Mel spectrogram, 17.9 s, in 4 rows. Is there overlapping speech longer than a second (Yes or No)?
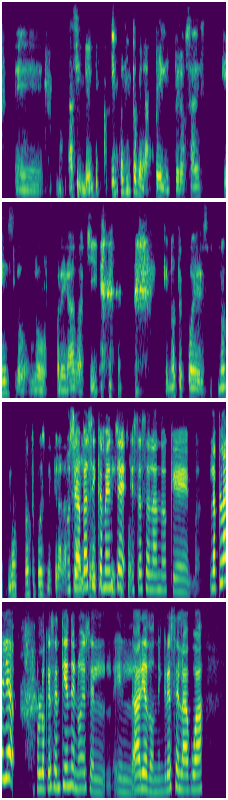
Yes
